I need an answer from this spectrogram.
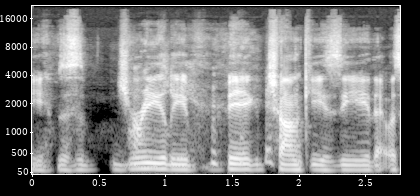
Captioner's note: laughs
